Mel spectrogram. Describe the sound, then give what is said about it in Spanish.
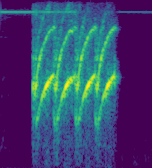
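An electronic alarm, set off by holding down two flame-symbol buttons on its left side, gives a loud burst of rapid rising whoops, about four repeating sweeps in just over a second, then cuts off abruptly into silence. “Listo, los vamos a mantener apretados hasta ¿Los que dos? suene la alarma.”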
